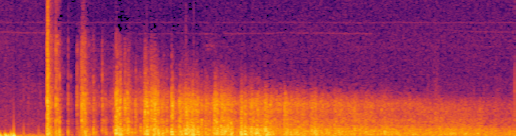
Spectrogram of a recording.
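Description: A single sharp balloon pop, made by a man in an empty nuclear plant cooling tower, sets off a huge, rumbling wash of echoes, roaring like thunder and slowly fading over several seconds, with no voices.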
